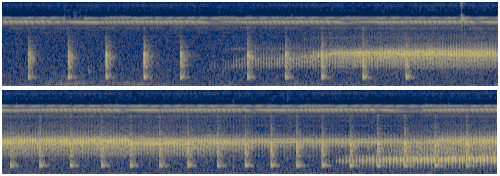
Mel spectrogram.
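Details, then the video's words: Frogs in the wild: sharp knocking clicks repeat roughly every three-quarters of a second throughout, while a long mid-pitched pulsing trill builds from about six seconds and a lower buzzy trill joins near the end, under a steady high insect hum. "Os sons dos sapos , rãs e perereca na Natureza"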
